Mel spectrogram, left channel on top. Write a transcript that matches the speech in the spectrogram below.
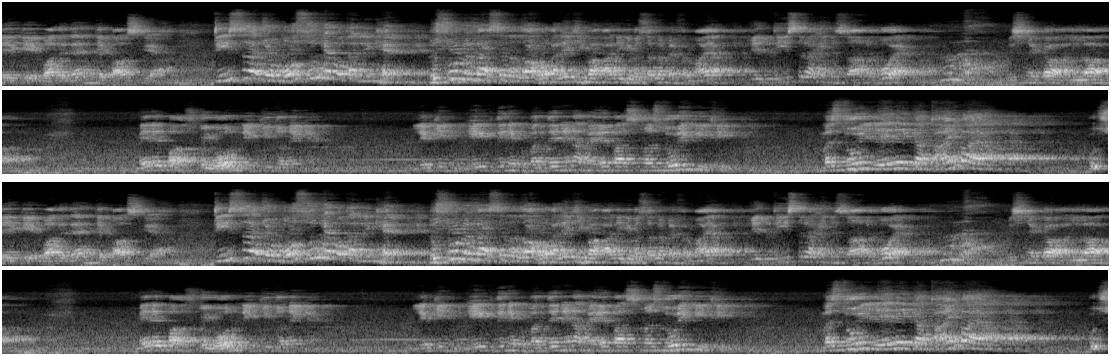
کے والدین کے پاس گیا۔ تیسرا جو موضوع کے متعلق ہے، رسول اللہ صلی اللہ علیہ وآلہ وسلم نے فرمایا یہ تیسرا انسان وہ ہے، اس نے کہا اللہ میرے پاس کوئی اور نیکی تو نہیں ہے، لیکن ایک دن ایک بندے نے نا میرے پاس مزدوری کی تھی، مزدوری لینے کا ٹائم آیا، کچھ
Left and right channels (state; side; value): normal; both; correlation 0.89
